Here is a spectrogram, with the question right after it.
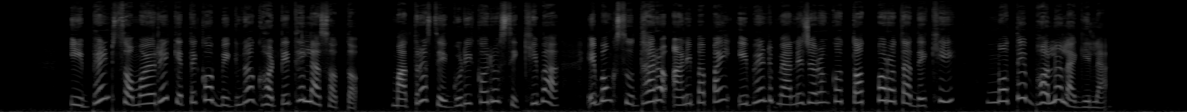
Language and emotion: Odia, happy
